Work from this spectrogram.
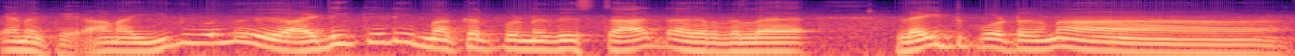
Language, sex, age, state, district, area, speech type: Tamil, male, 60+, Tamil Nadu, Dharmapuri, rural, spontaneous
